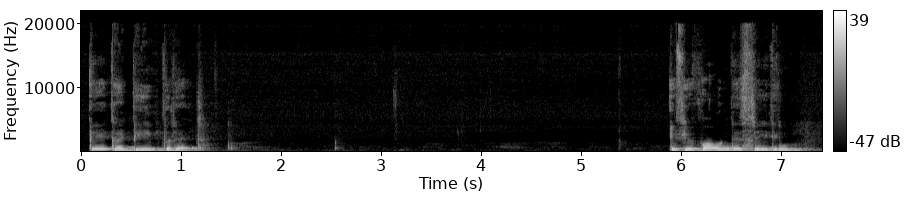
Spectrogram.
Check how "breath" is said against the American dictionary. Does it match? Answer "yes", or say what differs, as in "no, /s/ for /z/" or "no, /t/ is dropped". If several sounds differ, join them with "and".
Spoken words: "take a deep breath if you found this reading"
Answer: no, /t/ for /θ/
